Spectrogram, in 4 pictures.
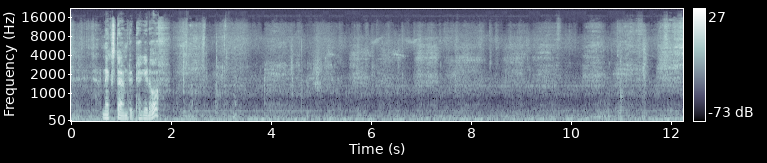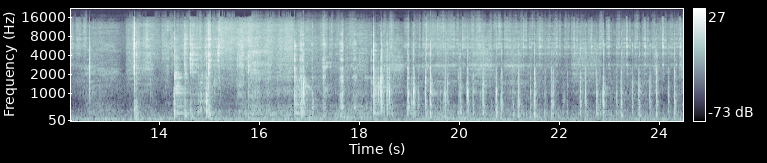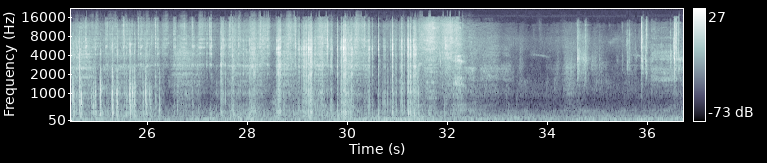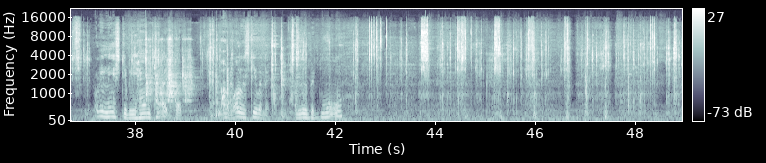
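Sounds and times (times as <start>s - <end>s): oil filter scraping clicks: 16.6s - 31.8s.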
